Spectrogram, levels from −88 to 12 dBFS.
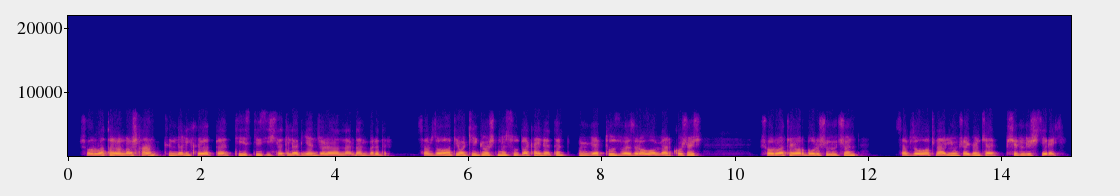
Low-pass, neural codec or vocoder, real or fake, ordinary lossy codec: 7.2 kHz; autoencoder, 48 kHz, 32 numbers a frame, DAC-VAE, trained on Japanese speech; fake; Opus, 32 kbps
